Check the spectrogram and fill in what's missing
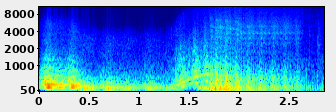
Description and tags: Low-pitched delay warp rising to quick echo.Taken from a live processing of a drum solo using the Boss DM-300 analog Delay Machine.
glitch, warped, lofi, analog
